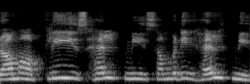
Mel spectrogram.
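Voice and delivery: mock frightened, screaming, pleading cry. Retelling Mother Sita being carried off, crying out to Rama: acting out a screaming plea for help. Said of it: "Mother Sita screaming".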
